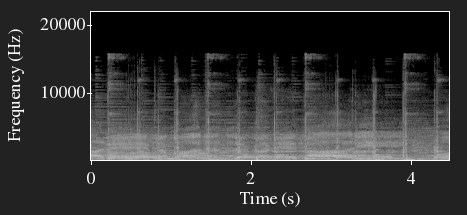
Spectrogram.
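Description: A man singing a Gujarati devotional kirtan in a melismatic, chant-like line. It is set against steady hand-drum strokes, with deep drum thumps about a second in and near the end.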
